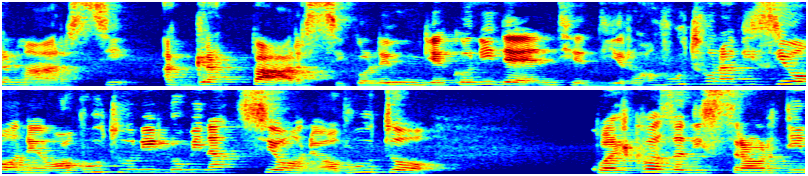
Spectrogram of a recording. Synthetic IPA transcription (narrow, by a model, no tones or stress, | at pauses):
rmarsiaɡːɾapːarsikonleuŋɡjekonid̪ɛnt̪ied̪ːiːɾeɔavuːt̪ounavizjoːneɔavuːt̪ounilːuminat̪sːjoːneɔavuːt̪o | kwalkɔːzad̪ist̪ɾaord̪i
